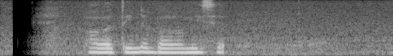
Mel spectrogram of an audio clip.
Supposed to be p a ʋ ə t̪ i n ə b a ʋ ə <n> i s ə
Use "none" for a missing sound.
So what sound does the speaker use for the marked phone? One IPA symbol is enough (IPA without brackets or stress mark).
m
